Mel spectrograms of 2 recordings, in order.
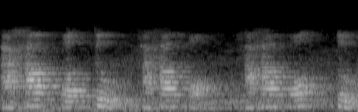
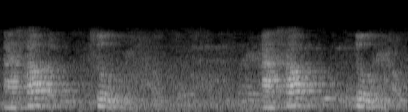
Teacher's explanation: Tetapi karena dia terjadi idgam ke huruf ta, maka sifat qalqalahnya hilang.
